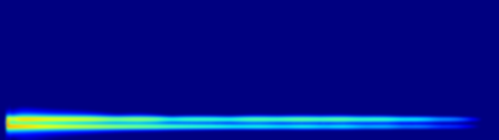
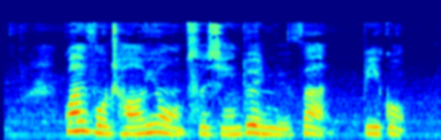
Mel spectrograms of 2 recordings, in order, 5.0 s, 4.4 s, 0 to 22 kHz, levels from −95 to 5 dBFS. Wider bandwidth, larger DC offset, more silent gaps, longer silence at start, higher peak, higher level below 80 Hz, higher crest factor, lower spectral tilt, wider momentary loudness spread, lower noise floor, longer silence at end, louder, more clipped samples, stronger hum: second, 0.7 kHz vs 11.5 kHz; neither; neither; second, 0.05 s vs 0.65 s; second, -12 dBFS vs -4 dBFS; second, under -90 dBFS vs -60 dBFS; about the same, 22 dB vs 18 dB; second, 5 dB/octave vs -6 dB/octave; first, 26 LU vs 13 LU; first, -71 dBFS vs -53 dBFS; first, 1.15 s vs 0.4 s; second, -32 LUFS vs -23 LUFS; neither; neither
